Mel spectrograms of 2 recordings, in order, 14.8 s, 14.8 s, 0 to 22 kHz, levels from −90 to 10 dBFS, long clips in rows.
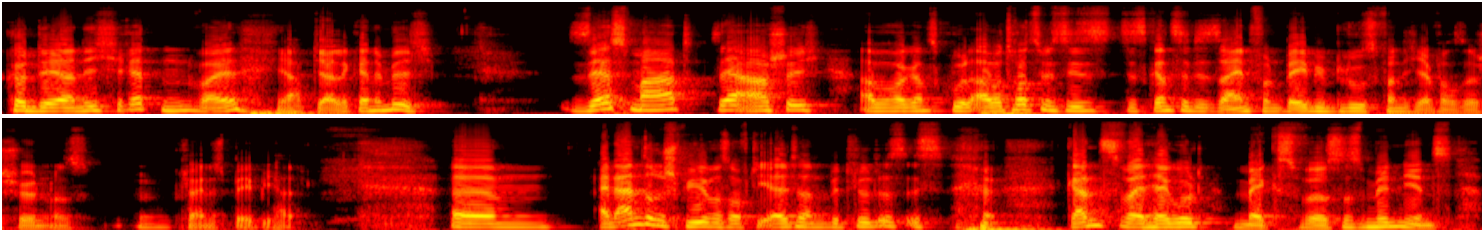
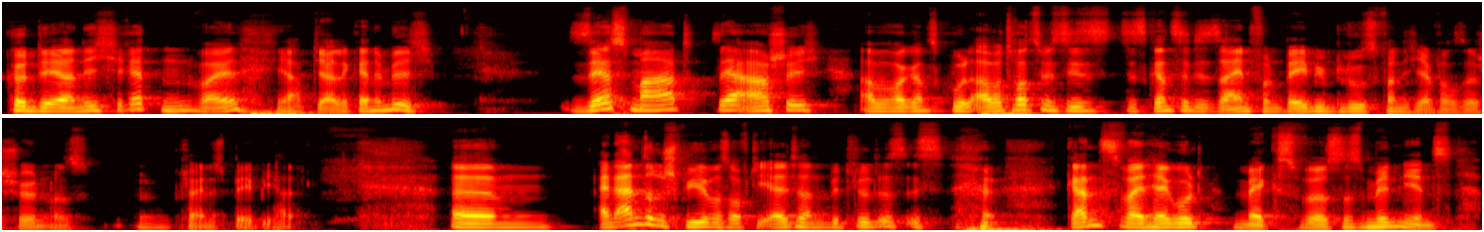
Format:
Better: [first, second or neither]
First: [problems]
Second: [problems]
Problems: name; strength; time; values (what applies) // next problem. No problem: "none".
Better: second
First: distortion; slight; 10 dB below the speech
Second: none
